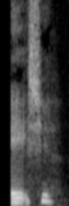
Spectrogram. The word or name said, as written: asie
